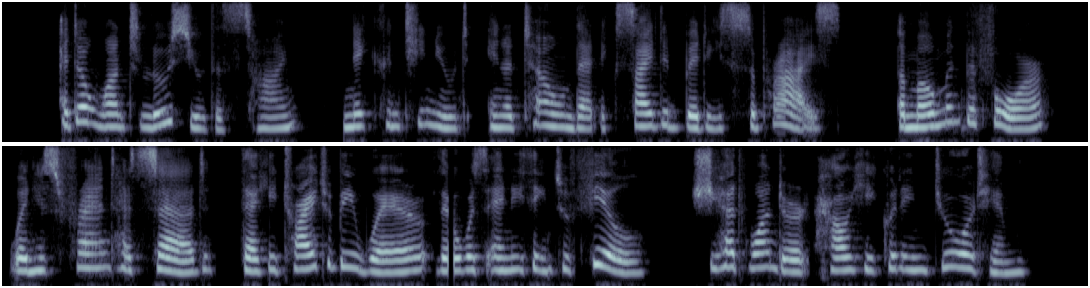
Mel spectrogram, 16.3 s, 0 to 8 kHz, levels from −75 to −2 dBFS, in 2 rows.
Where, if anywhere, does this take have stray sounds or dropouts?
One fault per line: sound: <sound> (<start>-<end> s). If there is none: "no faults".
sound: dropout (11.5-11.5 s)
